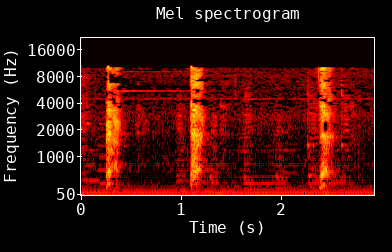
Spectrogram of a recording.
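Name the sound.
voice imitating hiccups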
